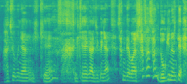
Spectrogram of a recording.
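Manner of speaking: softened, coaxing counsellor voice; gentle counselling manner. Shown as a demonstration. Pastor showing how he counsels, soft and coaxing. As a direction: melt the listener softly. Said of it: "상담할 때는".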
